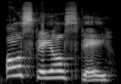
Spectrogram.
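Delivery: high, loud eager yes; girl delighted about cheeseburgers. Acted. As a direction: jump at the offer. Girl eagerly accepts dinner.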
